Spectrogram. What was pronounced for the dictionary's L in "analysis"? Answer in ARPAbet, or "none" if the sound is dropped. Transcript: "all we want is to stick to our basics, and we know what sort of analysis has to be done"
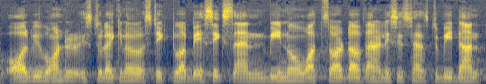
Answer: L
